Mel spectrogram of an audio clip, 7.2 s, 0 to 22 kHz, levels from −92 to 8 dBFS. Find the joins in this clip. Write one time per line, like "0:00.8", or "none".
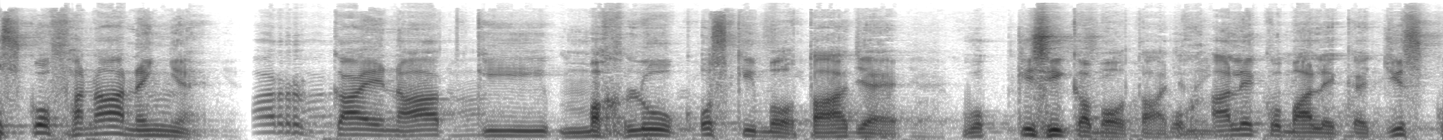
0:01.5
0:05.9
